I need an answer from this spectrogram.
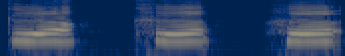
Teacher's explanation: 설근음, 혀뿌리에서 나는 소리예요. 약간 가래 끓는 소리를 읽어주면 돼요.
